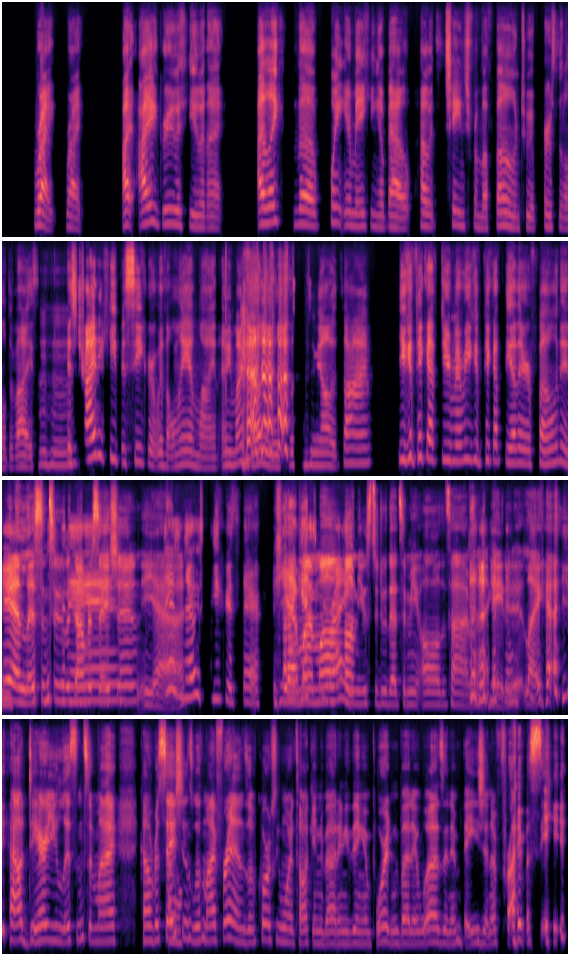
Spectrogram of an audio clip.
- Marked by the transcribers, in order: tapping; other background noise; laugh; laughing while speaking: "Yeah"; unintelligible speech; laughing while speaking: "how ye"; laughing while speaking: "privacy"
- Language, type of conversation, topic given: English, unstructured, How do you feel about keeping secrets from your partner?
- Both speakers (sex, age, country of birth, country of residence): female, 45-49, United States, United States; female, 50-54, United States, United States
